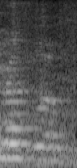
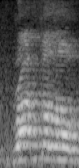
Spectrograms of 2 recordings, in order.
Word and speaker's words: Ruffalo: Sure is, but SUNY Ruffalo. Lucy Liu started Lucy LA. I wanted to shape young minds too, so that's about the time when I realized my last name rhymes with buffalo.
